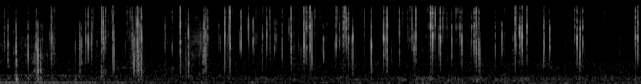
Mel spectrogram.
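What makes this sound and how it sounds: A small, empty, purple shiny metallized plastic candy wrapper is twisted and crinkled between the fingertips of both hands with long painted nails. It makes a steady run of sharp, bright crackles and crinkling snaps with almost no low end, each one dying away instantly.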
